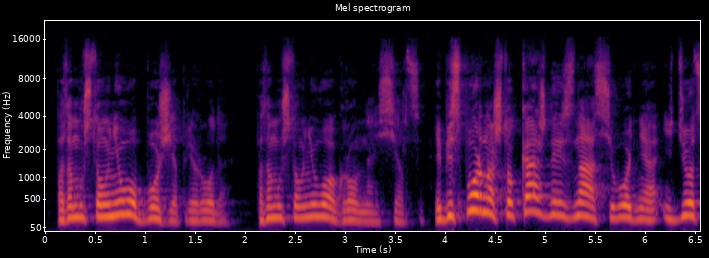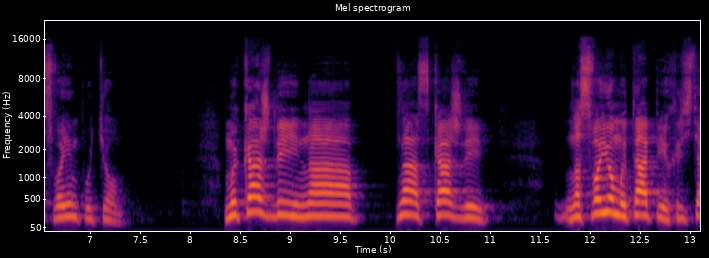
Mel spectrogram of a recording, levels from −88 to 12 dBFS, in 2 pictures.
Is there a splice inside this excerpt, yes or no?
yes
